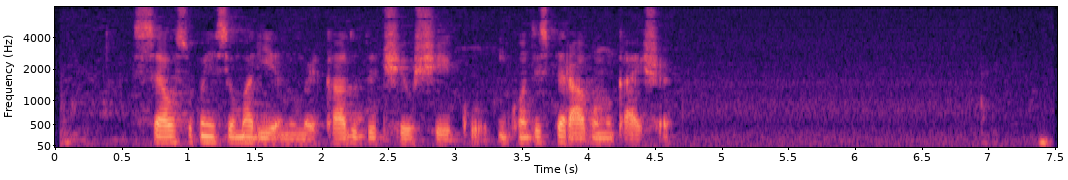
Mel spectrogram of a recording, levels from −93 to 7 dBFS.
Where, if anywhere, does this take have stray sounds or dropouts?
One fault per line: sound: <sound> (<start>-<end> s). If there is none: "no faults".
no faults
